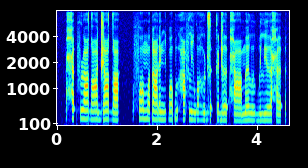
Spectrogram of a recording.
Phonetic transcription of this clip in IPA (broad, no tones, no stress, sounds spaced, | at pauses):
ħ ə ʔ f ɹ uː dˤ ɑː d͡ʒ əː dˤ ə | f ɔ m ɔ ɗ ɑː ɾ ɛ ŋ i ɓ ɔ ɓ u h ɑ f l i w ɔ ɦ u ɖ z ə ʔ k ɜ ɖ əː ʔ ħ ɑː m ɜ l u l b ə lʲ əː ħ ɜ ʔ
